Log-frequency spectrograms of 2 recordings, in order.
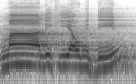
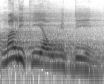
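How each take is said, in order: First: It is read in the Hafs recitation style. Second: It is read in the Warsh recitation style. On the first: "Yang pertama itu qiraah Hafs an Asim" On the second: "qiraah Warash"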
